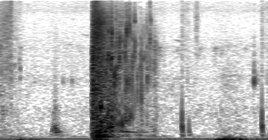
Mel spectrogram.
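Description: A body bursts with a wet splatter.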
